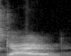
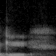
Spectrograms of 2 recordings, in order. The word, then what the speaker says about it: Guy: the english it's still spelt g-u-y but it's pronounced ghee so i've yeah that confused me at first i'm like who's guy who they didn't even say guy but they say gee yeah so i'm sure it's going to cause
